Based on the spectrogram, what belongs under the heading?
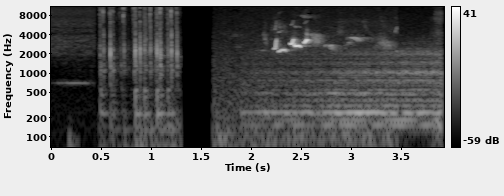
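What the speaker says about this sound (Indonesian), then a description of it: "Ada burung di ruangan sini." Bird chirps ring out indoors in a room at night, a cluster of bright calls rising over a low steady hum after a burst of sharp clicking taps.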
